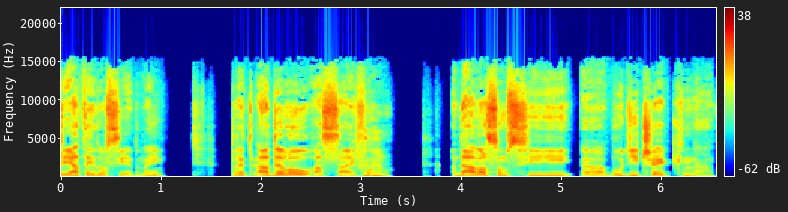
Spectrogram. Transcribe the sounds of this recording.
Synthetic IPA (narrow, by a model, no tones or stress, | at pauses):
pɪat̪ɛjd̪ɔsɪɛd̪mɛj | pɾɛd̪ad̪ɛlɔʊʔa̰sajfɔm | ad̪aːʋalsɔmsi | buɟit͡ʃɛɡna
